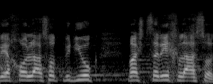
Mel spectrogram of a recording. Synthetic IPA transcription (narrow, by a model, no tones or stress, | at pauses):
vejaχo̞lːaaso̞t̪̚bid̪juk | maʃe̥t͡saɾiχlaaso̞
